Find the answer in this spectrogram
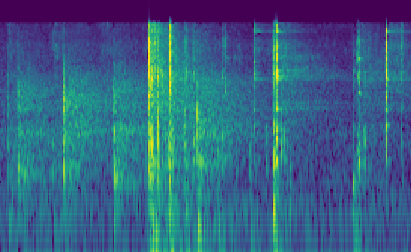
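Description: Jump rope and footsteps on a hard floor: a few separate sharp slaps and knocks, the two loudest about one and a half seconds in and just under three seconds in. The skipping attempt breaks off after only a few turns.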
